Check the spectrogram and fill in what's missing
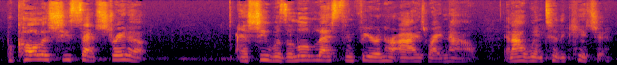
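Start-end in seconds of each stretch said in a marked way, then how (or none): none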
